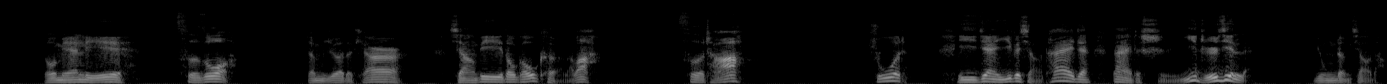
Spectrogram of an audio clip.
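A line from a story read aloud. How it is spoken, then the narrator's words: Calm, indifferent. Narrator (Chinese): 雍正淡淡说着，含笑道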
